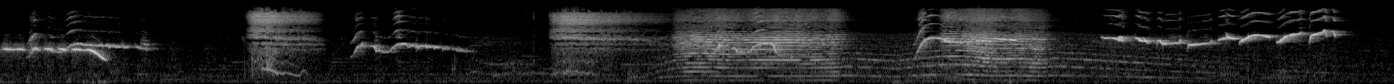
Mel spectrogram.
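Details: Oriental magpie-robin song for coaxing a reluctant bird to sing: varied whistles, down-slurred notes and loud rasping hisses, with a long vibrant burst near the middle and quick rising whistled phrases at the end.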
